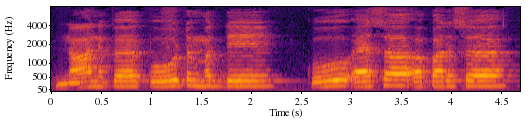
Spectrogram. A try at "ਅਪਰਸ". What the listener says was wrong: ਇਹਨੂੰ ਅਪਰਸ ਨਹੀਂ ਕਹਿਣਾ, ਐੜੇ ਦੇ ਵਿੱਚ ਡੈਸ਼ ਦੇ ਕੇ ਬੋਲਣਾ, ਅਪਰਸ।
